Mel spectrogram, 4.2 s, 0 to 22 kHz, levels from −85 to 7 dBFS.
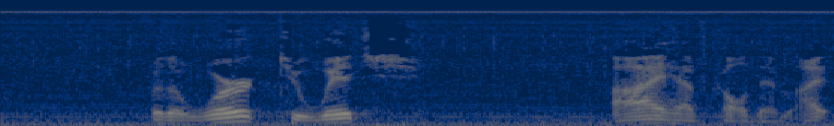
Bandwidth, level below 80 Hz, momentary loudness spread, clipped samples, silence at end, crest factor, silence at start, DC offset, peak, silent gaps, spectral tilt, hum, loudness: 15 kHz; -64 dBFS; 13 LU; under 0.1%; 0 s; 20 dB; 0 s; under 0.1%; -24 dBFS; none; -4 dB/octave; 60 Hz at -65 dBFS; -44 LUFS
